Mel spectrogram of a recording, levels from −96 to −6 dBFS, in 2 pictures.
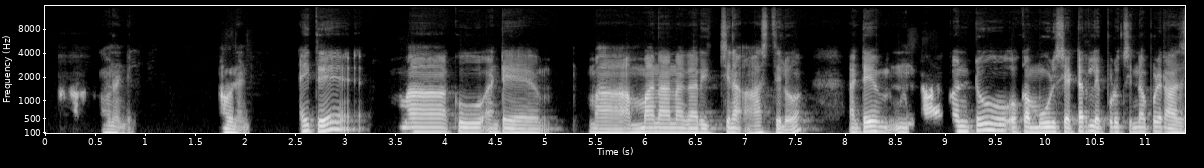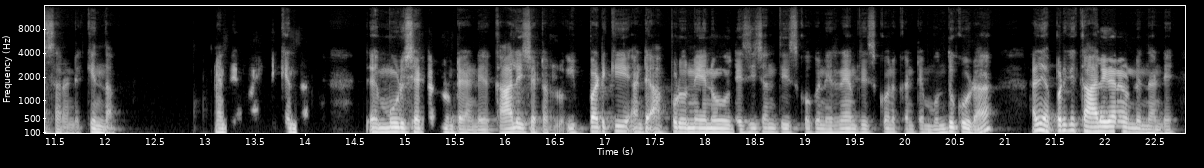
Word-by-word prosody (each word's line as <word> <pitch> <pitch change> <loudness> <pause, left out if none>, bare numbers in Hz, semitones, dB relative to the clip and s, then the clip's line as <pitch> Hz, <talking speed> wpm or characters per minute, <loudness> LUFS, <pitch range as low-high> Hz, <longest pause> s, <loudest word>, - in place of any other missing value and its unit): ఆ! - - -12 0.4
అవునండి. 90 -5 -4 0.9
అవునండి. 95 -6 0 0.5
అయితే 150 -1 +3 0.8
మాకు 125 0 +2 0.3
అంటే, 115 0 0 0.9
మా 105 - +1 0.3
అమ్మా 115 +3 +2
నాన్న 120 0 +2
గారు 110 -1 +2
ఇచ్చిన 110 +3 -1 0.2
ఆస్తిలో, 100 -2 -1 0.6
అంటే 120 +3 +2 0.6
నాకంటూ 145 +6 0 0.3
ఒక 135 - -1
3 130 +1 +5
షట్టర్లెప్పుడో 130 +1 +1
చిన్నప్పుడే 125 +1 -1
రాసేసారండి 95 -6 -2
కింద. 100 -6 +1 1.1
అంటే 110 - -2
మా - - -14
ఇంటి - - -18
కింద. - - -1 0.9
3 125 -1 +6
షట్టర్లుంటాయండి. 100 -5 -2 0.2
ఖాళీ 110 +4 +5
షట్టర్లు. 95 -3 -5
ఇప్పటికి 130 +6 +1
అంటే 115 - 0
అప్పుడు 120 +5 0
నేను 115 -1 +5 0.2
డెసిషన్ 115 +2 -3
తీసుకోక 110 0 -4
నిర్ణయం 110 +2 0
తీసుకోనె 105 0 -6
కంటే 105 0 -8
ముందు 105 +6 +1
కూడా 100 -6 +3 0.5
అది 170 +1 +5
అప్పటికి 165 +2 +1
ఖాళీగానే 135 +1 +6
ఉండిందండి. 95 -5 -3
110 Hz, 115 wpm, -22 LUFS, 100-125 Hz, 1.1 s, 3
